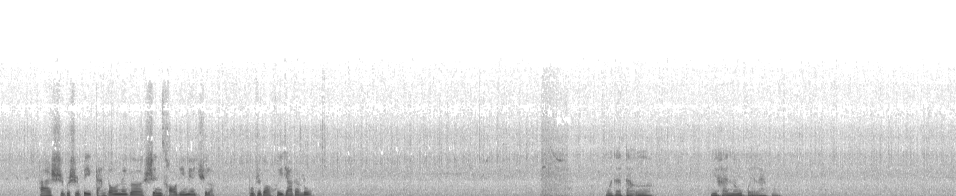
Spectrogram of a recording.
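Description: Rain falls steadily on leaves outdoors.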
